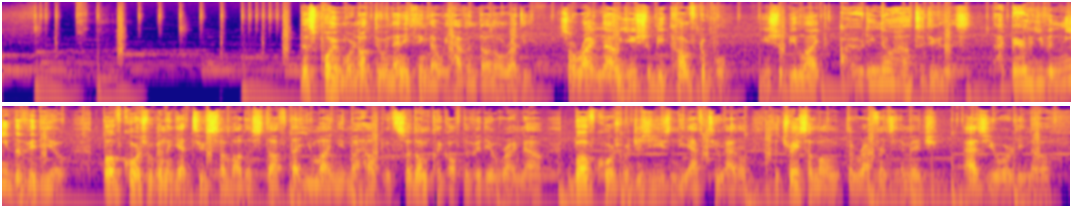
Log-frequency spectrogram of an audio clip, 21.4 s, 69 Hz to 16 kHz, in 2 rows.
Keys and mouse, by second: 3.3 `, 4.3 f, 6.6-9.5 shift+middle drag, 7.4 f, 11.0 shift+click, 11.9 click, 12.6 f, 13.2-15.0 shift+middle drag, 15.0 click, 15.1 shift+middle click, 15.5 shift+click, 15.6-19.2 shift+middle drag, 16.6 g, 18.3 `, 19.1 Tab, 19.4 `, 19.8 click, 20.1 Tab.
